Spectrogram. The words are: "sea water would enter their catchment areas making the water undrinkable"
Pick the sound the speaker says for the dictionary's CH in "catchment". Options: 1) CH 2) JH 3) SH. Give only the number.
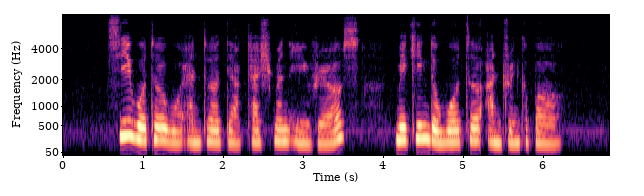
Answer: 3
